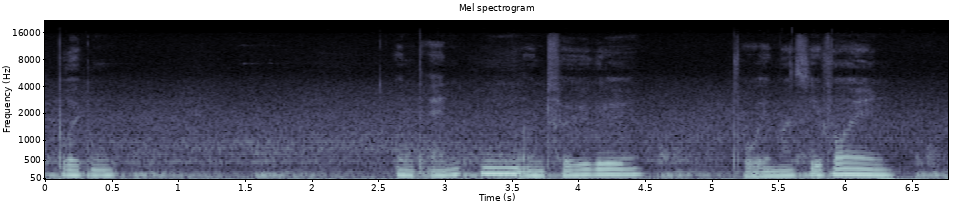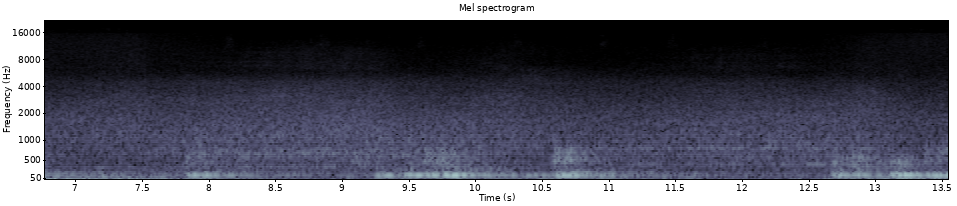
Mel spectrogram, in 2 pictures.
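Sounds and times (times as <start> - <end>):
drumming rumble of motorway traffic overhead: 0.0 - 13.5
speech: 0.1 - 0.6, 2.6 - 4.6, 5.2 - 6.4.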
